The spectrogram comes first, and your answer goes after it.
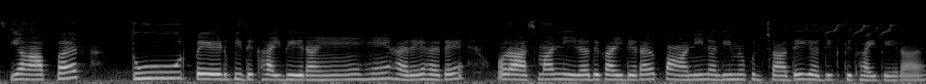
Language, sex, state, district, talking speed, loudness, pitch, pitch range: Hindi, female, Uttar Pradesh, Budaun, 190 wpm, -26 LUFS, 230 Hz, 220-240 Hz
